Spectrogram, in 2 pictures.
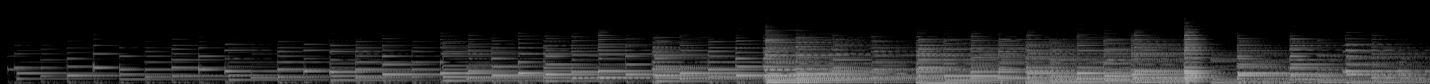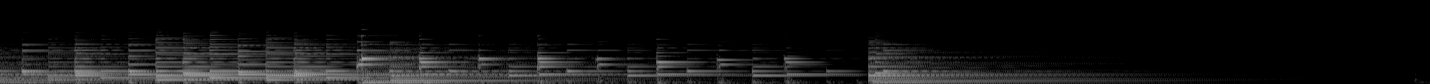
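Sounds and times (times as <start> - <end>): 
piano: 0.0 - 27.8.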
